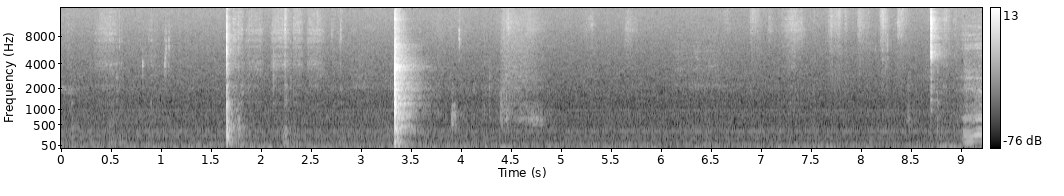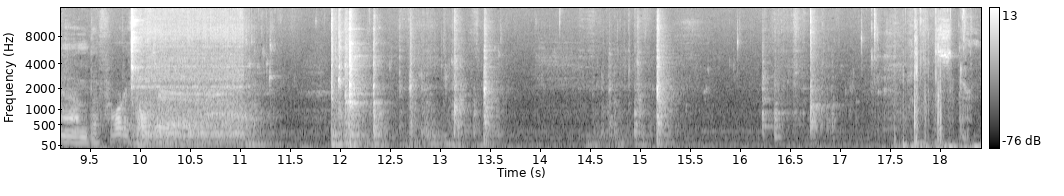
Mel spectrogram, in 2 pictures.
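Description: Metal espresso tools being handled: sharp clinks and knocks as a leveling tamper and portafilter are lifted and set down, the sharpest knock about three seconds in. A rushing hiss lasts about a second around ten seconds in, followed by more clatter.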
